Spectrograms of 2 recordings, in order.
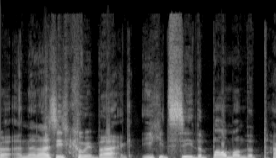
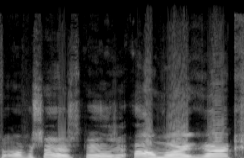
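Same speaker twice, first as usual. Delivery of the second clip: imitating a voice over radio, slow and raised; radio effect; 6 semitones higher, 4 dB louder, much slower than usual. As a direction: mimic a crackly radio cry, drawn out and loud. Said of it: "you hear the little radio effect of".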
